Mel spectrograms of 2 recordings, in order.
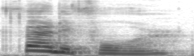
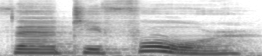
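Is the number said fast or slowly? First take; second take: fast; slowly. First: The number is said quickly. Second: The number is said slowly. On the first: "puis d'accélérer" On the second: "parler lentement au départ"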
